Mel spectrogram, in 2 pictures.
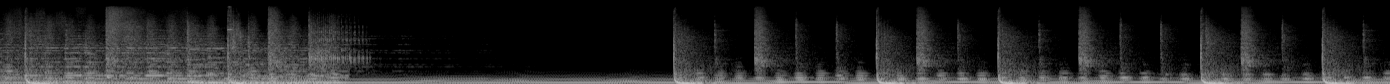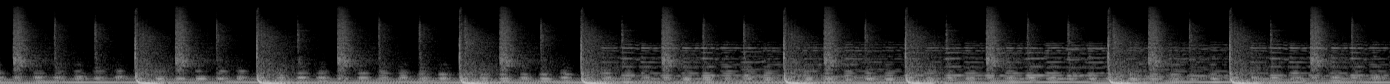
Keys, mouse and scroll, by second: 0.4 click, 1.6 click, 2.4 typing, 3.0 click, 8.0 right click, 9.7 click, 10.2 click, 10.9 click, 11.3 right click, 12.3 click, 13.3 click, 14.3 click, 14.7 right click, 16.2 click, 17.8 click, 19.3 click, 20.8-22.2 typing, 23.0 click, 23.2 click, 25.3 click, 26.1-27.8 typing.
